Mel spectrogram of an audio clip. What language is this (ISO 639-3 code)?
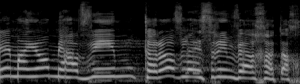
heb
